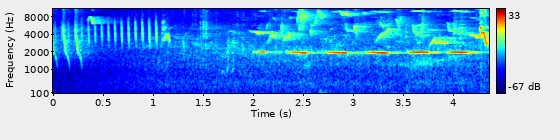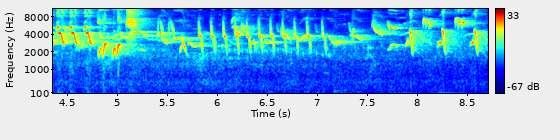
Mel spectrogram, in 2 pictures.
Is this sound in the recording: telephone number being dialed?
no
